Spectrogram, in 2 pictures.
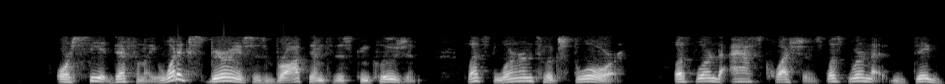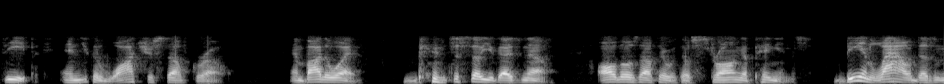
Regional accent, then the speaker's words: Midwest, United States; the old good old Midwest where I'm from

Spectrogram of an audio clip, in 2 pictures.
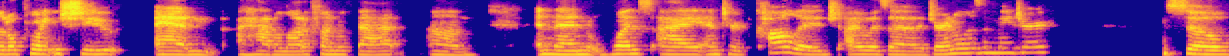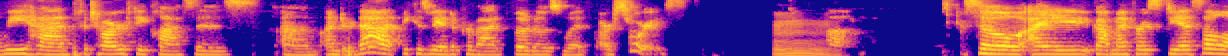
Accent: Pennsylvania, United States; moved away as an adult; now in Charleston, United States; I'm originally from Pennsylvania. So once I moved to Charleston

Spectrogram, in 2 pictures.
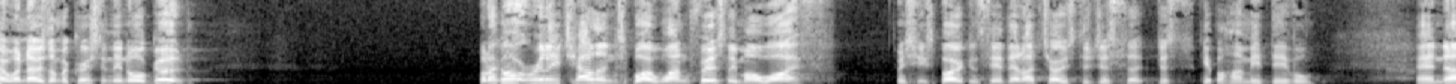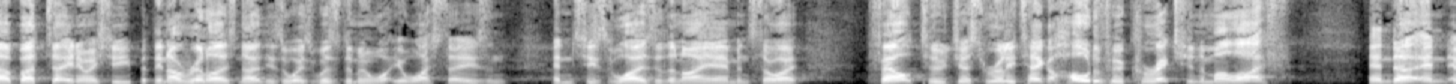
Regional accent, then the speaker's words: New Zealand; moved away; I'm a New Zealander

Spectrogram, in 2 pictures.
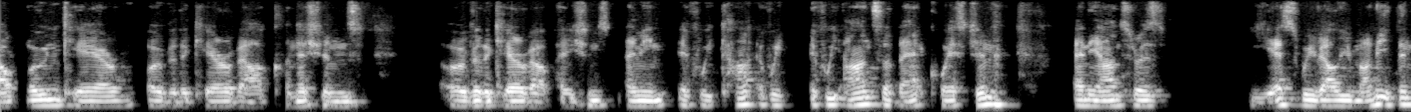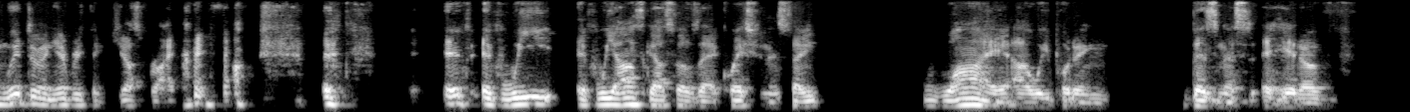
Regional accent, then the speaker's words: New Zealand; moved away as an adult; now in United States; I grew up in the New Zealand system until I came to the U.S. in my 20s

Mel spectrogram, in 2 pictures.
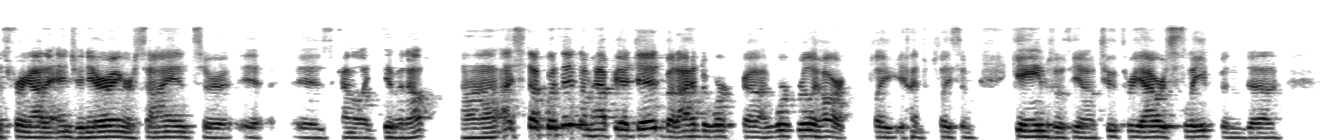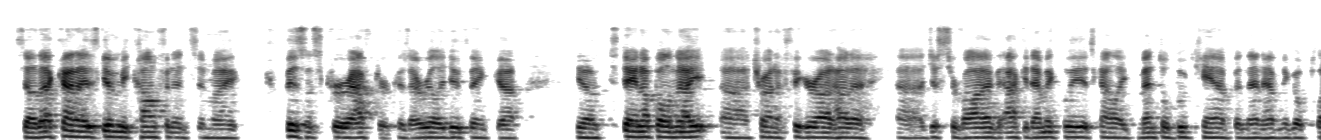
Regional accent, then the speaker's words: Newton, Massachusetts, United States; I grew up in Newton, Massachusetts, about 8 miles west of Boston

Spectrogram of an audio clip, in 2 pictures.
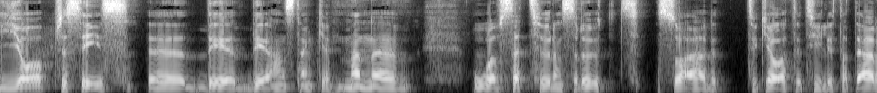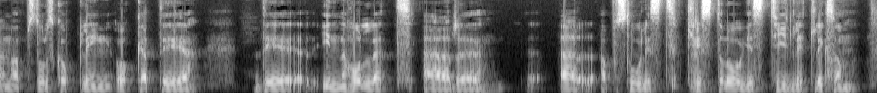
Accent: Uppsala, Uppsala County, Sweden; also born or lived in Lund; jag är uppvuxen i Uppsala

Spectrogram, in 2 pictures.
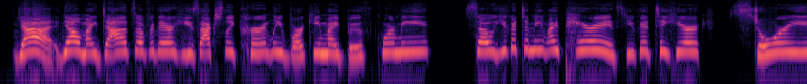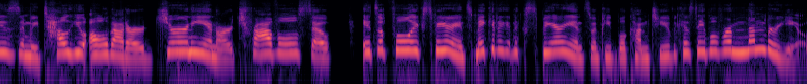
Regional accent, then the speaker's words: Washington, United States; I'm from Washington

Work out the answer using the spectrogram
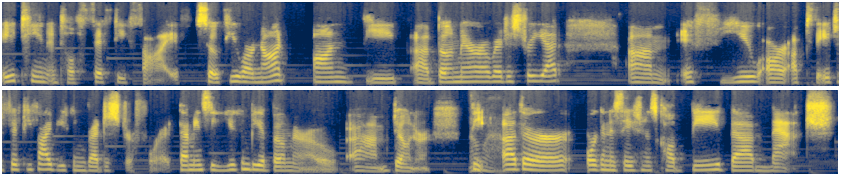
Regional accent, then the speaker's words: Japan; now in United States; I'm from Japan

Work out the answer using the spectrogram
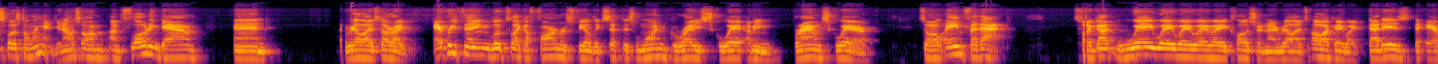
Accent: United States; moved away as an adult; now in Australia; I'm an American citizen. I spent most of my life in America

